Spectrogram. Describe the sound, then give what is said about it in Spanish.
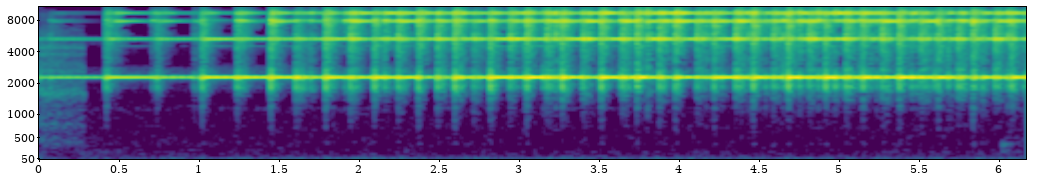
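Bells ring loudly and continuously, a rapid, shimmering peal of high metallic tones that starts abruptly and keeps going without pause. No voices are heard. “¿Quién viene a buscarme con esas campanas infernales?”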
